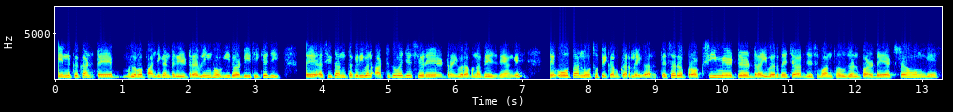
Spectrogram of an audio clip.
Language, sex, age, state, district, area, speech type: Punjabi, male, 30-45, Punjab, Kapurthala, urban, conversation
